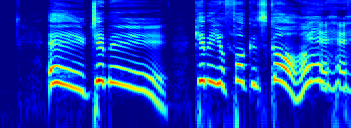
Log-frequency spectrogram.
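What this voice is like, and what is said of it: Exaggerated New Jersey accent. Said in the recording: “terrible impression of my people ... from New Jersey”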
